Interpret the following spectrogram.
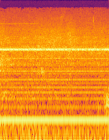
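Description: Steady electrical mains hum: a low buzz with a ladder of fainter evenly spaced overtones and a thin high tone above it.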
